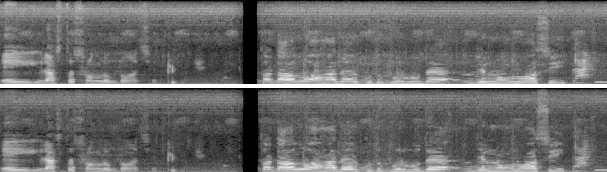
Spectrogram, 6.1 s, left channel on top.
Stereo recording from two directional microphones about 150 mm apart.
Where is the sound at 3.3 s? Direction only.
5° right (ahead or behind).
